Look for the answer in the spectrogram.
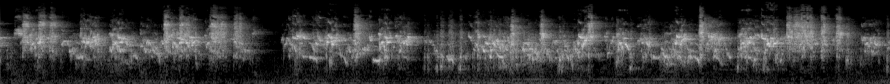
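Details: Happy budgerigars in an aviary produce a busy stream of rasping warbles and high chirps from several birds at once, dropping briefly to near silence before resuming just as densely.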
